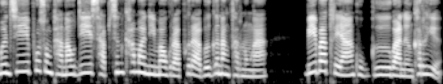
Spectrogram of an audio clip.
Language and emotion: Bodo, disgusted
